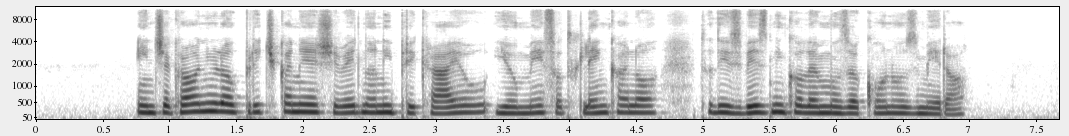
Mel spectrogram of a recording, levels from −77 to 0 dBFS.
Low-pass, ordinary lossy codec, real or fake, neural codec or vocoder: 10.8 kHz; none; fake; codec, 24 kHz, 0.9 kbps, WavTokenizer, small release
